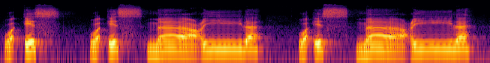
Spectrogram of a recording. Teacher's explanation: این حمزه با سین وصل میشه باهم خوانده میشه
